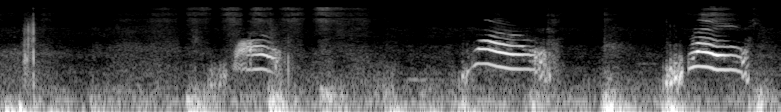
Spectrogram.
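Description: Silver Bengal cat meowing three times: a short meow about two seconds in, then two longer meows that dip and level off. Low rustling and thumps sound in between.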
